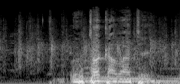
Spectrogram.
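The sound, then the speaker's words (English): A church audience breaks into loud, steady hand clapping for a bishop after a quiet moment, the dense claps continuing with voices murmuring and calling underneath. “Clap your hands for him. Clap your hands.”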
